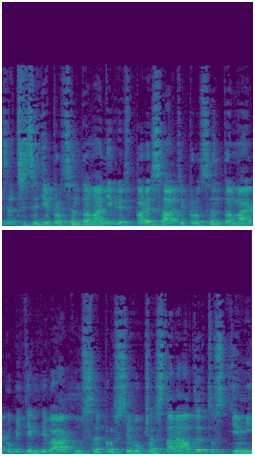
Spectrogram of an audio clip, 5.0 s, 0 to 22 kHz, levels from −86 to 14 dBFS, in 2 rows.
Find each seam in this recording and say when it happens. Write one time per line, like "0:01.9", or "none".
none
